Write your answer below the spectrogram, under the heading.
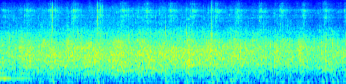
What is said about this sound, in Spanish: Eso, si quiere dar un aplauso a Dios, déle un aplauso a Dios.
